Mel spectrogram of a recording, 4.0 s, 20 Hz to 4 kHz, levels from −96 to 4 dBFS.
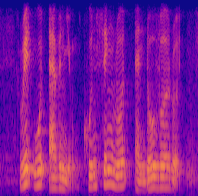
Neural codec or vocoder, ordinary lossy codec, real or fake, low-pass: none; Opus, 24 kbps; real; 3.6 kHz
